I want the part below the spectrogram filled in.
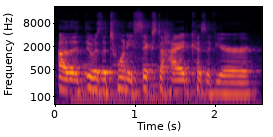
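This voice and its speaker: A man working as game master, narrating a tabletop game casually and haltingly as he thinks aloud. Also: mid-range voice, fairly bright tone. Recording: echoey room, faint music behind.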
